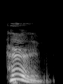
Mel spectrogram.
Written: hern

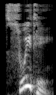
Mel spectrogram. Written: sweetie

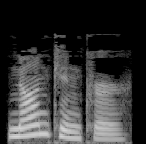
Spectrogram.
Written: nonconcur

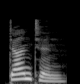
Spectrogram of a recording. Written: dunton

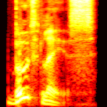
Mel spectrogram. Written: bootlace

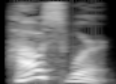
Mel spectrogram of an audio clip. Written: housework

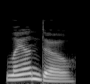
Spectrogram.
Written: lando

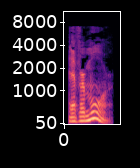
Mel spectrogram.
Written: evermore

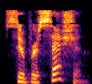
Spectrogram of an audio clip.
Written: supersession

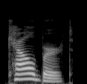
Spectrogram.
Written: calbert

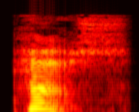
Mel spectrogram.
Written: pash

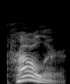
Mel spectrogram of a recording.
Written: prowler

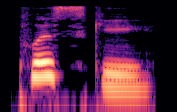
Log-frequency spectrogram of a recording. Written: pliskie

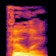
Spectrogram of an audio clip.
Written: filling

